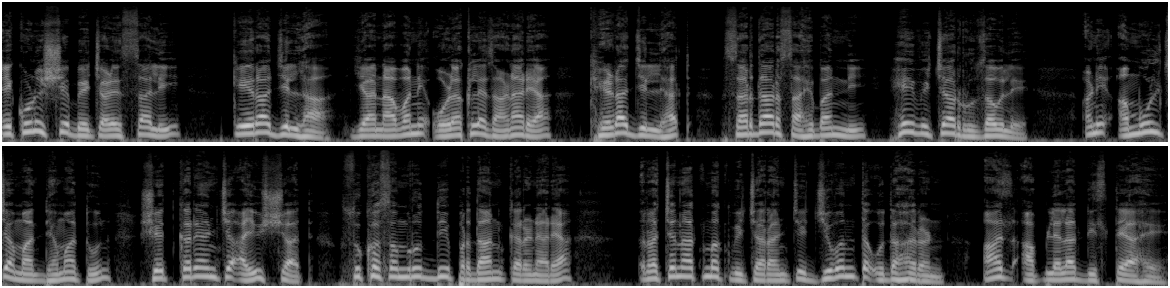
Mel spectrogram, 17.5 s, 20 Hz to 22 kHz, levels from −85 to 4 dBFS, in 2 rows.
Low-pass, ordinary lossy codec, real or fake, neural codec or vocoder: 19.8 kHz; none; fake; vocoder, 44.1 kHz, 128 mel bands every 512 samples, BigVGAN v2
